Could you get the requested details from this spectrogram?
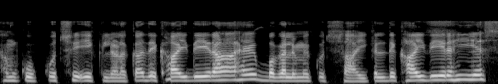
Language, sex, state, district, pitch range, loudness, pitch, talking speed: Hindi, male, Madhya Pradesh, Katni, 170-195 Hz, -17 LUFS, 180 Hz, 195 wpm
